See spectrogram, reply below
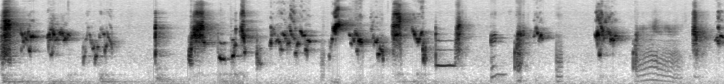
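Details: A happy budgerigar (Melopsittacus undulatus) sings, warbling a busy stream of chirps, clicks and scratchy trills.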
